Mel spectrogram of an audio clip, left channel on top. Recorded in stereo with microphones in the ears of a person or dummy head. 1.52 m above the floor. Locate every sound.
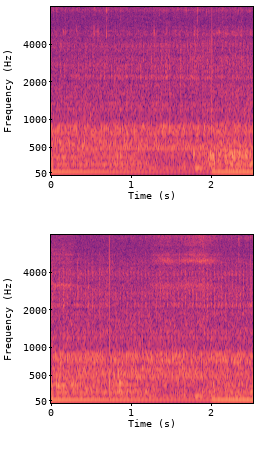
Only background noise.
